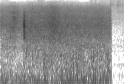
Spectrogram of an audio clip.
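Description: Strong wind buffets a solo sailboat far out on the Pacific, a dense roaring rush with the rumble of wind on the microphone, loud and steady before cutting off abruptly near the end.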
